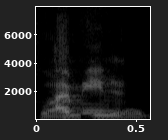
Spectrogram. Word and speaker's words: Lafayette: That's not how you pronounce Lafayette in Louisiana. – Yeah, it is. Lafayette. If you grew up in Lafayette, you know it's Lafayette. If you say anything else, then we know you're not from there.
